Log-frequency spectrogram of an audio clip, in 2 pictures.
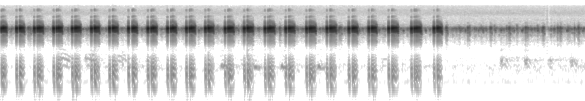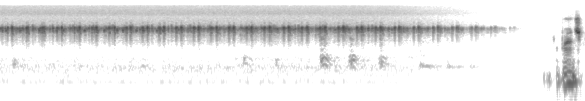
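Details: Eastern cricket frog from Tennessee, male breeding song, likened to stones, marbles or glass tapped together: sharp clicks about four per second at first, then a faster, softer rattling run that trails off.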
